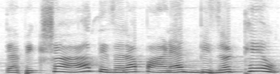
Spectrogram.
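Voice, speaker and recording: A woman's voice: a little high, a little slow, faint music behind, close to an everyday voice. A woman voicing a clever, sly little male tortoise in a children's cartoon story, coaxing sweetly.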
